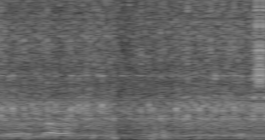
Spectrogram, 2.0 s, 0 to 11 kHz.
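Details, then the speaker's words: Nissan Patrol Y60 diesel at idle after power steering pump replacement: only a faint steady pump hum, and the old whine that rose with engine speed is gone. Steering pump healthy. "la pompe ne fait plus de bruit rien que ça déjà c'est une bonne nouvelle"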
